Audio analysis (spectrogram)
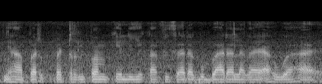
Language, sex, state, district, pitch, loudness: Hindi, male, Madhya Pradesh, Katni, 115 Hz, -19 LUFS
